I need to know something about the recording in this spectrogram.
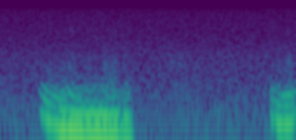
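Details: Male pet cat asleep, twitching and snoring, seemingly having a nightmare; a loud, low, moaning drawn-out sound falling then held for over a second, followed after a pause by the start of another similar moan.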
